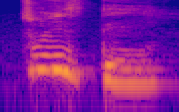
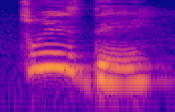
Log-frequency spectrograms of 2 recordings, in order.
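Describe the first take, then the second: No difference in how they are said.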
